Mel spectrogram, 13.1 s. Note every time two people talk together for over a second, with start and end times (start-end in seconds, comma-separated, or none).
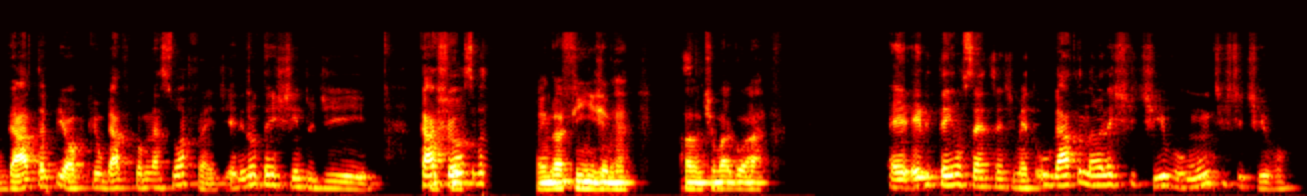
none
